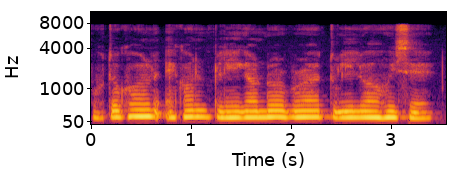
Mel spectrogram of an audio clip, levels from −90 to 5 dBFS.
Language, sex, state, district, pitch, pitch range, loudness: Assamese, male, Assam, Sonitpur, 135 Hz, 135-145 Hz, -10 LUFS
